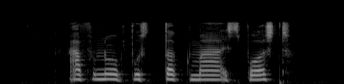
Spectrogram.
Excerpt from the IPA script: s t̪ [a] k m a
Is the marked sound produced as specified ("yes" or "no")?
no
